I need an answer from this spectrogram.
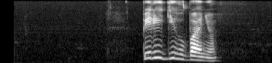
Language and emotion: Russian, neutral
